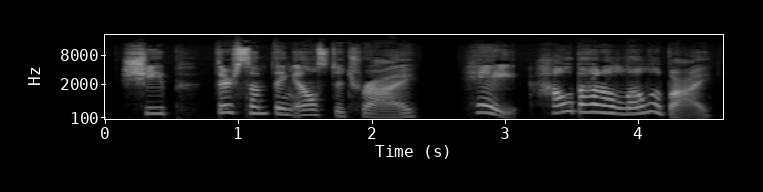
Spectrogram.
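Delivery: high, coaxing little voice; coaxing child. Acted. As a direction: coax the sheep sweetly.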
